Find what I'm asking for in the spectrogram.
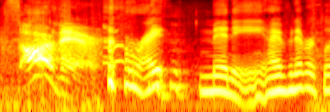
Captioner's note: laughing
